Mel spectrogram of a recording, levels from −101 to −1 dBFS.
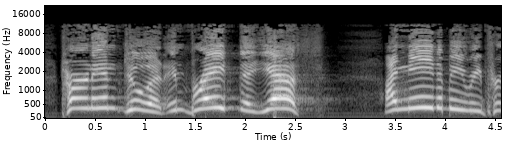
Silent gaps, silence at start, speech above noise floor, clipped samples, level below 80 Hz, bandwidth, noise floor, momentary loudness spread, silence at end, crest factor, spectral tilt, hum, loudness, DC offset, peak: none; 0.15 s; 43 dB; under 0.1%; -62 dBFS; 11.5 kHz; -61 dBFS; 8 LU; 0 s; 16 dB; -2.5 dB/octave; none; -18 LUFS; under 0.1%; -2 dBFS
